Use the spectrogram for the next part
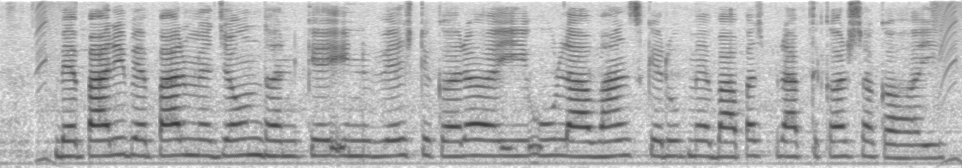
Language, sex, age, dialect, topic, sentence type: Magahi, female, 18-24, Central/Standard, agriculture, statement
